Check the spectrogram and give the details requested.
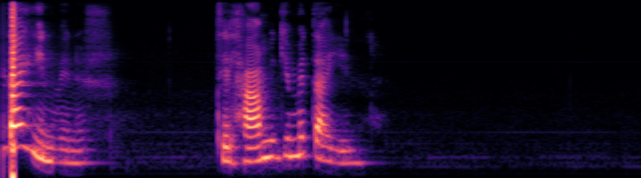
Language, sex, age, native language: Icelandic, female, 30-39, Icelandic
